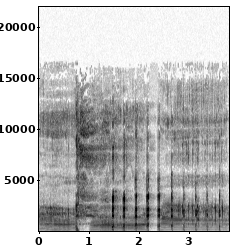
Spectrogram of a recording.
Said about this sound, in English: And it's doing the weird like cat growl too, where it's like clearly getting pissed off that it can't catch the other cats.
